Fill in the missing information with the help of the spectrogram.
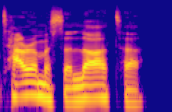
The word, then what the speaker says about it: taramasalata: There's olives, carrot sticks, pita bread and hummus, which I love, and taramasalata, which I think tastes yucky, but I love the word. I teach my friends how to pronounce it. Ta-ra-ma-sa-la-ta. Taramasalata.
